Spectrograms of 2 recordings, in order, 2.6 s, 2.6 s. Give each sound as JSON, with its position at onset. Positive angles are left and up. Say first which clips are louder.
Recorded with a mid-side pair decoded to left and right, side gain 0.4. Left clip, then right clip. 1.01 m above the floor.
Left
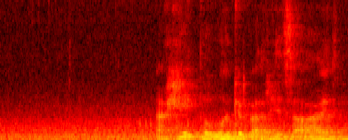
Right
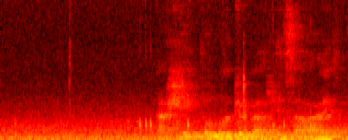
{"t": 1.2, "sound": "a woman speaking", "louder": "left 3 dB", "azimuth_deg": 60, "distance_m": 1.2}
